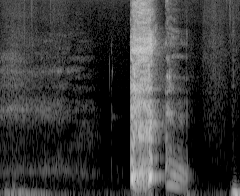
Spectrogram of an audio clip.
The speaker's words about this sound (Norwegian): Jeg må bare hoste. Det klør i halsen.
